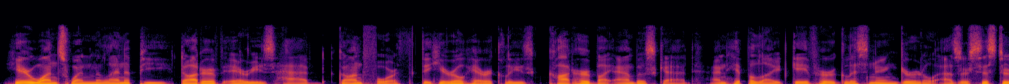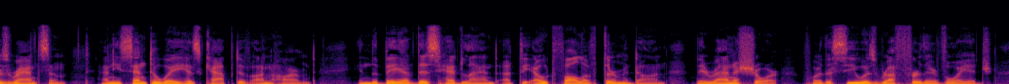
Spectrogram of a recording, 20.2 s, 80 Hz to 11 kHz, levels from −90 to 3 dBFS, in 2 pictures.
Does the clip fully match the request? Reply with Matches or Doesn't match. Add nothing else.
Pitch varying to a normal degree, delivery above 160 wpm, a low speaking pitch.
Matches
